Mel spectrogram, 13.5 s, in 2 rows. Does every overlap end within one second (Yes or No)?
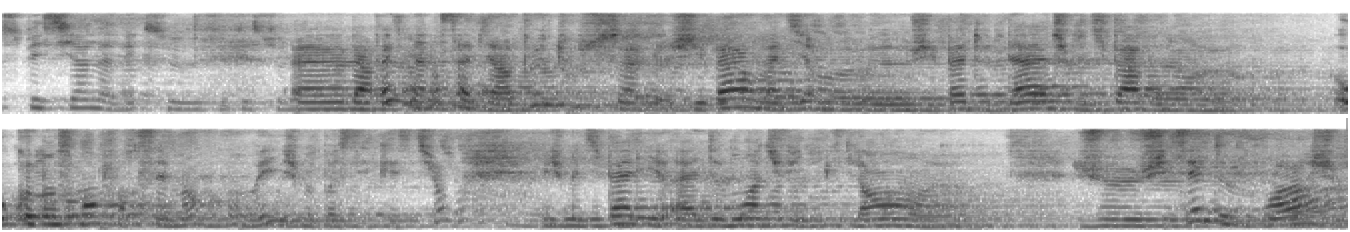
Yes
